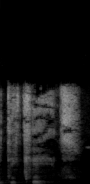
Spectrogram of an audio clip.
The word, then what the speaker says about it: decade: his English is beautiful he did stress the wrong syllable a couple times like he said decayed cheese instead of decade but that's fine we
